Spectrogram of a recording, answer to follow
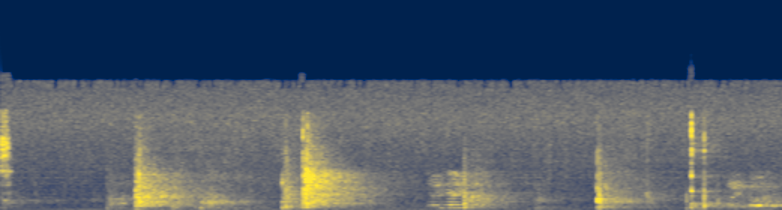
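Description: Padel rally: the ball knocking off paddles and the court, four sharp hits with a short echo from the hall, at about one second, two and a half seconds, and two close together near the end.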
